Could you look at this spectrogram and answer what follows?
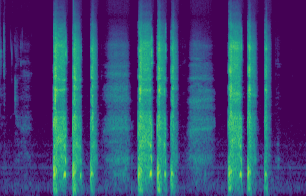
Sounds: Cough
